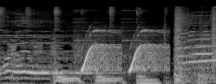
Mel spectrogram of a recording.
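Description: Background music with a steady beat, overlaid with two short comic sound effects that swoop quickly up in pitch, about half a second apart, around a second in. Near the end a sharp hit, and the music switches to a different track.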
